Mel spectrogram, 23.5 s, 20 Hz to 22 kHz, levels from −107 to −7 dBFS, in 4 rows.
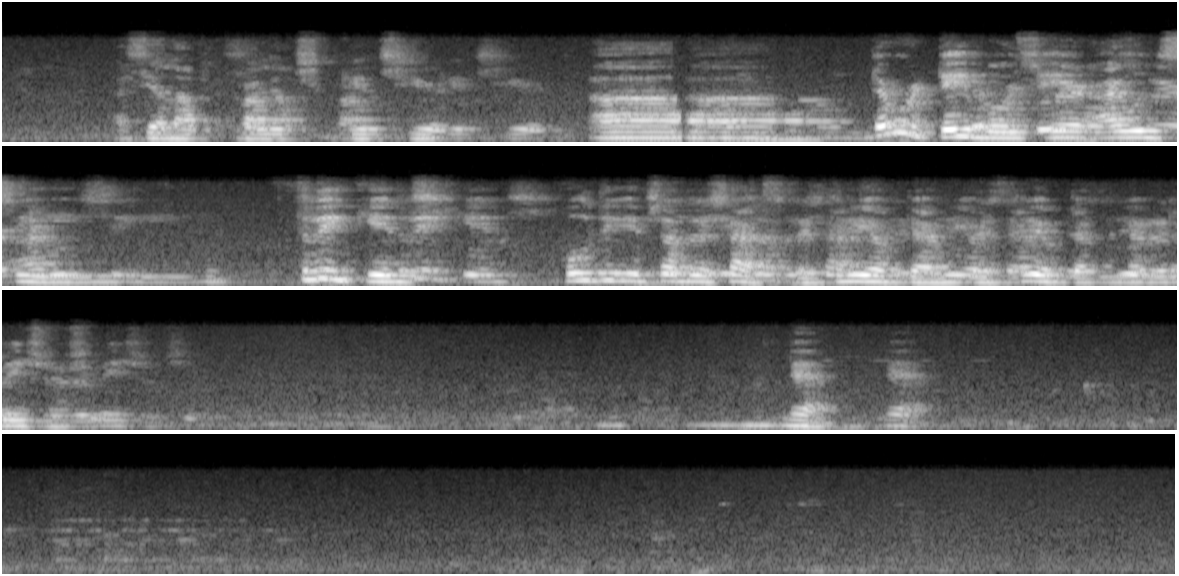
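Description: Echo with no canceller, throughout: the far end's loudspeaker leaks into its microphone, so speech returns half a second later, about 9 dB quieter, thinner.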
